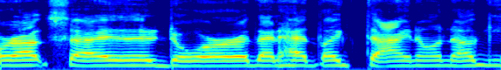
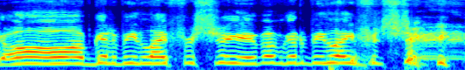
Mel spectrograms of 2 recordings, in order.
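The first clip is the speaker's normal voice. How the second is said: mock frantic fretting, higher and louder; retold panic; 4 semitones higher, 8 dB louder, faster than usual. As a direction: relive the panic, laughing as it breaks up. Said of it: "literally in the car, shaking".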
